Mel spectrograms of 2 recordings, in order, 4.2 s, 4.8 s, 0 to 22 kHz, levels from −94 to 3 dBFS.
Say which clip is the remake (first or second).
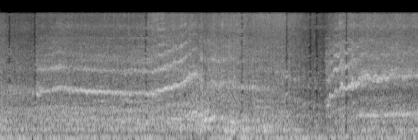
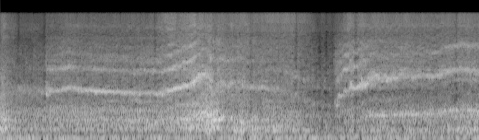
second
